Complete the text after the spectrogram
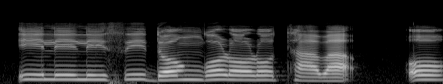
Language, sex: Venda, female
